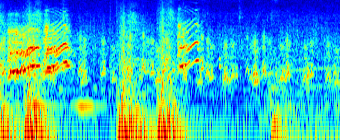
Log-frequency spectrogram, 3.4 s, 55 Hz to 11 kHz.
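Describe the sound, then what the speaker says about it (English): Chickens in the Shrek 2 video game cluck and squawk in several short bursts as they are hit and run off, with a low thump or two and quiet background between. "I'm just smacking the chickens and they're running"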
